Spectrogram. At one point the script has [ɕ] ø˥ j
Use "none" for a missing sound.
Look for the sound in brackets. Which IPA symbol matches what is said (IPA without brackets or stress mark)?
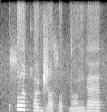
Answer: sˤ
